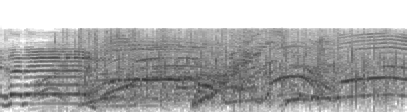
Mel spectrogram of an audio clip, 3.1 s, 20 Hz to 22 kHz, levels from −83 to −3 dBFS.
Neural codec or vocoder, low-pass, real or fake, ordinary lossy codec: none; none; real; none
